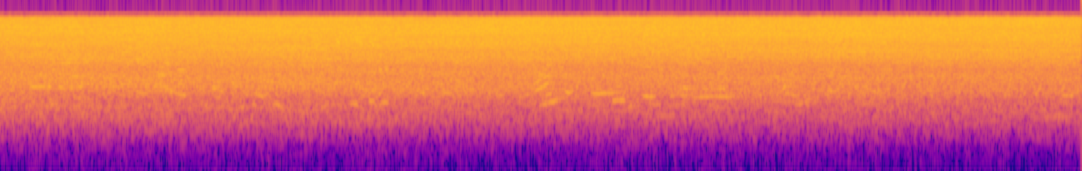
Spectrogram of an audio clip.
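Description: Waterfall: a steady, dense rush of heavy falling water.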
